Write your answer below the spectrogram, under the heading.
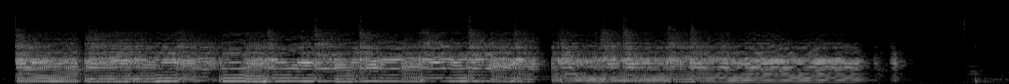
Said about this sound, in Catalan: Aquest és el Cockfight, que és d'electroharmònics. Sí, és guapo, eh? I llavors també té algunes funcions, aviam aquest és més cridaner, té un punt de, de guà, també.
